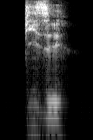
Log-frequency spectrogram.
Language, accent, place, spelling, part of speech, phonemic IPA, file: French, France, Lyon, pisé, noun, /pi.ze/, LL-Q150 (fra)-pisé.wav
- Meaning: adobe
